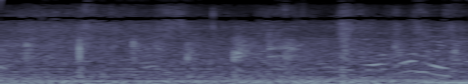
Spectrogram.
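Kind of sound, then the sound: animal, horse galloping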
